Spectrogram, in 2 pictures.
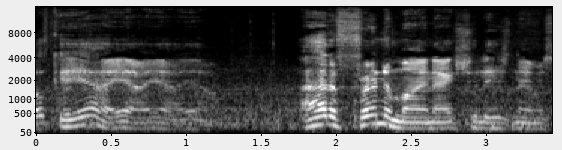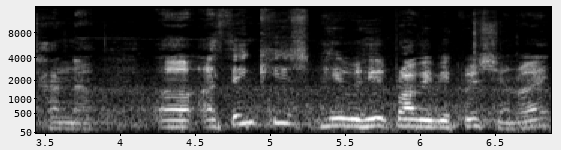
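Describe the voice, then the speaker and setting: A man speaks at a fairly quick pace in a fairly high pitch, his intonation lively over noticeable background noise. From Kuwait (Palestinian, born near Jenin). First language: Arabic. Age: 40s. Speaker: shop owner. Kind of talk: casual chat.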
